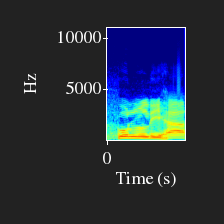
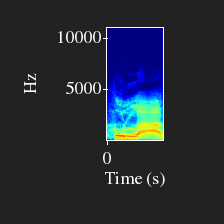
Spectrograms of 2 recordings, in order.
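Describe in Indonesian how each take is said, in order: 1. Vokal setelah l ganda adalah i. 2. Vokal setelah l ganda adalah a. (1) "jangan kulliha salah" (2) "kullaha salah"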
